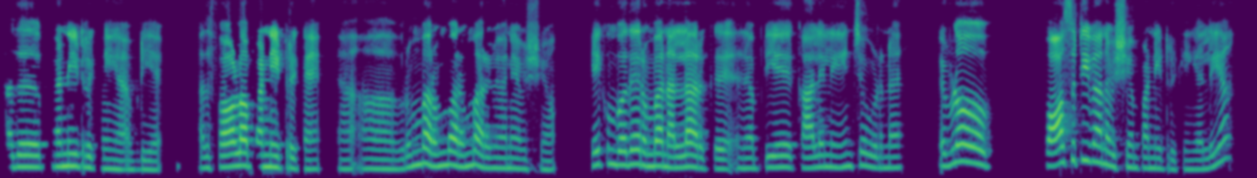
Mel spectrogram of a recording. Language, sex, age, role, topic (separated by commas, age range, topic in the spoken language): Tamil, female, 35-39, host, காலையில் சிறிது நேரத்தில் மனதைத் தெளிவாக்க நீங்கள் என்ன செய்கிறீர்கள்?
